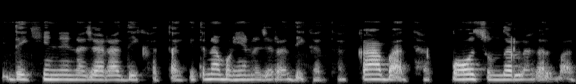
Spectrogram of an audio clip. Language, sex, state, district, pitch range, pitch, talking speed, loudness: Hindi, female, Jharkhand, Sahebganj, 215-230 Hz, 220 Hz, 155 wpm, -18 LUFS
